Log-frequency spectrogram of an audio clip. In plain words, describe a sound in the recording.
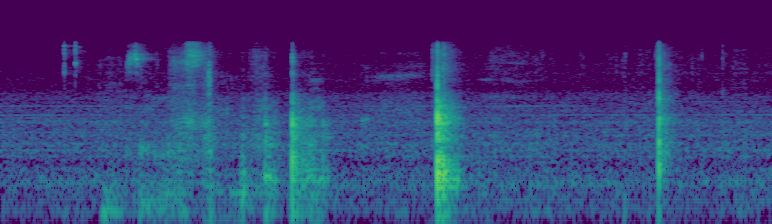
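Trading cards rustle and slap as a man shuffles through them.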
